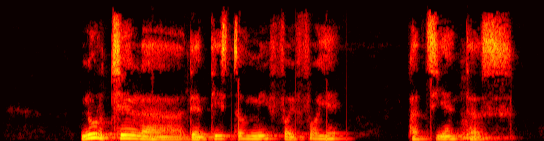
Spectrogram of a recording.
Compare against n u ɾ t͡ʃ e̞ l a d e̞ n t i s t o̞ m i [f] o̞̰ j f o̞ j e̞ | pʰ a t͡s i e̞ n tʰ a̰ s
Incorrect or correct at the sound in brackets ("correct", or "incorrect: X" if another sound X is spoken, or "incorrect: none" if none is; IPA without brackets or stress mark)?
correct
